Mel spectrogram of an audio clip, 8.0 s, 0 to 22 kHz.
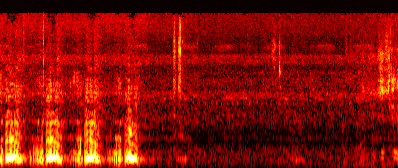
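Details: Female leopard calling at sundown in Mashatu after recent rain; four deep, rasping, sawing pulses repeat roughly every 0.8 seconds, then fall silent, leaving faint night background with a soft distant sound.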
